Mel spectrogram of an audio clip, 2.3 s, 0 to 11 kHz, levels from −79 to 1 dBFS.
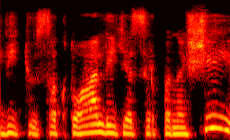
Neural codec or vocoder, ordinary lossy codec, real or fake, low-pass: none; AAC, 48 kbps; real; 9.9 kHz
